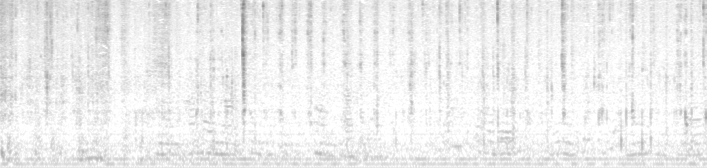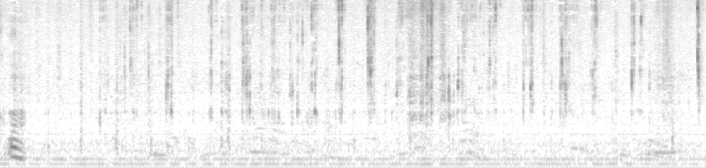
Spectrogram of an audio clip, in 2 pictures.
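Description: A person chewing crispy fried fish, with small crunches and wet clicks of the mouth. About halfway through there is one short, louder pitched sound.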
